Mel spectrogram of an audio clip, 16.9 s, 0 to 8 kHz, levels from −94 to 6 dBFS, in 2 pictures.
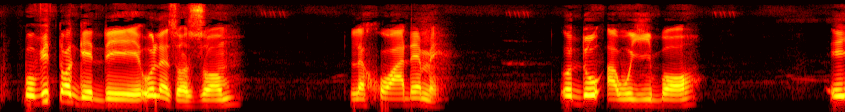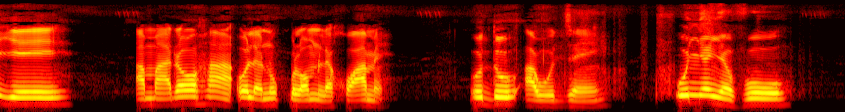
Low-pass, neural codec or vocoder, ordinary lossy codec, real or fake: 7.2 kHz; none; MP3, 48 kbps; real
